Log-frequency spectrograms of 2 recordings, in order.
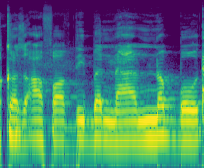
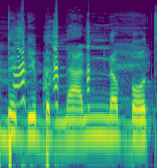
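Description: First: Laughing mock Jamaican accent; joking Jamaican accent, slow. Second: Put-on Jamaican accent; banana boat in a Jamaican lilt. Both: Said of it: "A Jamaican accent?".

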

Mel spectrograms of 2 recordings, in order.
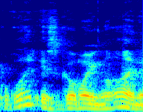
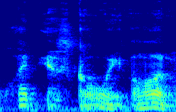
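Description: First: Said in the usual way. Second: Much softer, near-whisper question; hushed alarm. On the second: Retold or imitated. As Terry squeezes her hand, hushed uneasy question. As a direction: barely breathe it out uneasily.

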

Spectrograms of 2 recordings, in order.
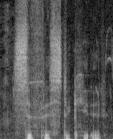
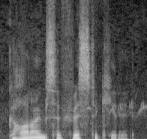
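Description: First: Breathy, scornful whisper of "Sophisticated". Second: "I'm" leaned on, voiced, with a falling end; proud mock stress on "I'm" in "God, I'm sophisticated"; scornful stress. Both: A narrator's reading. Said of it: "she laughed with a thrilling scorn".

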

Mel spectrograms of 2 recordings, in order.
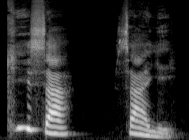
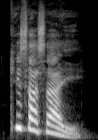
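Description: First: "Ki sa", pause, then "sa ye"; broken into parts. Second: Said in the usual way. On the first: Shown as a demonstration. Teacher modelling a Creole phrase for learners, broken into parts. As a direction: split it in two for learners.

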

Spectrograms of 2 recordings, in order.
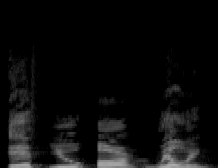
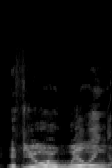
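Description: First: IF YOU ARE WILLING at half speed, every word set apart; very slow, measured emphasis on each word; slow, deliberate repeat. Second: Said in the usual way. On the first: Shown as a demonstration. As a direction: draw out each word of "willing" line for weight. Repeats verse slowly for emphasis.

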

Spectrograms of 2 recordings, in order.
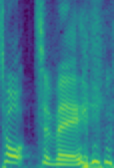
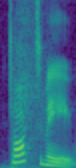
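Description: First: Put-on "Talk to Me" drawn out slow and loud in an Australian accent; hammed-up Australian "Talk to Me". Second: Said in the usual way. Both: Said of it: "since I'm talking Australian accent".

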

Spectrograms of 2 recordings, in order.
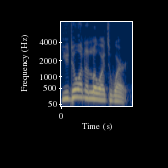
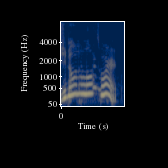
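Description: First: Said in the usual way. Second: Much higher, softer churchy praise; mock church praise. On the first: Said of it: "plain first take". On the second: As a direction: sing out the praise like a church lady. Repeated as mock preacher.

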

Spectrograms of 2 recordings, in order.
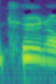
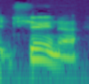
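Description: First: "tuna" said "TOO-nuh"; "tuna" with a hard t, no ch sound; like you guys. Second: Said in the usual way. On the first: Shown as a demonstration. Copying the others' way, "tuna" as "TOO-nuh". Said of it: "I'm saying tuna like you guys". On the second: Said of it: "Well, I say tuna".

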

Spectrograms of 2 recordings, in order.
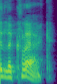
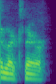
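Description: First: Leclerc with a hard k at the end; sounded final C. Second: Leclerc ending like eclair; silent final C. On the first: Host asking how you say the name, final C sounded. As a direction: pronounce the last c of Leclerc as k. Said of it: "do you say Leclerc?". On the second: Panellist correcting the host on the name, silent final C. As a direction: drop the k sound at the end of Leclerc. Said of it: "No, I say Leclerc". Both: Shown as a demonstration.

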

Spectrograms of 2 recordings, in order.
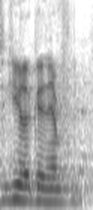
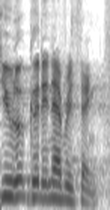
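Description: First: Coached answer. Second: Said in the usual way. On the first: Shown as a demonstration. Preacher coaching men on the answer, smoothly. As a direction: deliver "You look good in everything" as the practised line. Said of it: "so what is the right response". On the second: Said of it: "the right response to that question is".

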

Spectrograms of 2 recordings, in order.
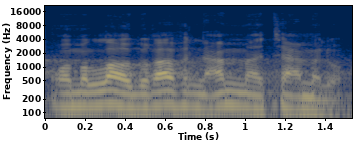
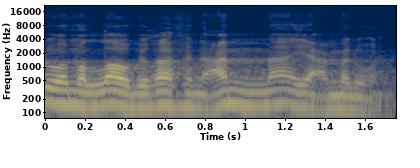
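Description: First: تعملون said with the ta sound, "taʕmalūn"; تعملون with a clear opening ta; reading with ta. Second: يعملون said with the ya sound, "yaʕmalūn"; يعملون with a clear opening ya; reading with ya. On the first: Teacher contrasting تعملون with ta for students. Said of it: "والذي قرأ بالتاء". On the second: Teacher reading يعملون with ya to his class. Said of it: "وقرئ بالياء". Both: Shown as a demonstration.

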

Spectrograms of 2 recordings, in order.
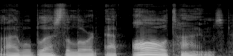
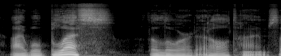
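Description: First: "all" stressed, falling at the end. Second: "bless" leaned on, slow and deliberate; slow recitation hitting "bless"; stress on bless. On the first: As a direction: hit "all" in "at all times". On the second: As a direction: press the word "bless" in "I will bless the Lord". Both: Shown as a demonstration. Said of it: "emphasize different parts of the scripture".

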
